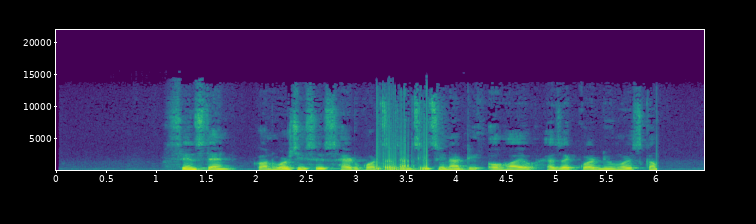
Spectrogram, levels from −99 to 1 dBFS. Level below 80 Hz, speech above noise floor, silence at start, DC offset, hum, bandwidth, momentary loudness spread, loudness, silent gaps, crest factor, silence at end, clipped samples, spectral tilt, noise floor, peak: -44 dBFS; 43 dB; 1.15 s; under 0.1%; none; 14 kHz; 5 LU; -17 LUFS; none; 14 dB; 0.5 s; under 0.1%; -7 dB/octave; -59 dBFS; -2 dBFS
